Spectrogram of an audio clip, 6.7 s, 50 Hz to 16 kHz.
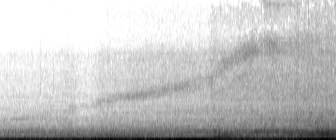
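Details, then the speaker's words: Twin-turbo Audi R8 at about 5,000 ft elevation in traffic, deep exhaust rumble with a loud thin whistle rising in pitch through a boost pull; healthy turbo spool, normal whistle. "that was a good boost pull right there I hope the camera's picking up that whistling cuz this thing's so obnoxiously loud with that whistle"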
